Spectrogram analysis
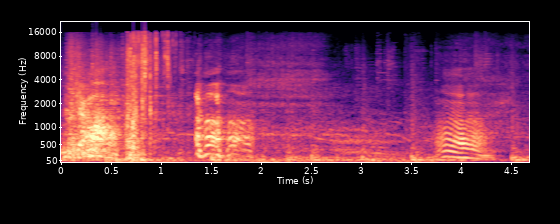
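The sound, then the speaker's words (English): A wooden table is smashed through with a loud splintering crash of breaking wood at the start, followed by short, strained vocal groans and gasps. “it flings you off towards the other one near Doomsayer, and you smash through a table”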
